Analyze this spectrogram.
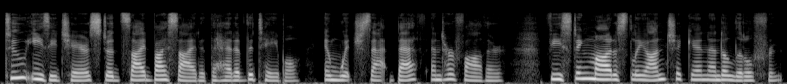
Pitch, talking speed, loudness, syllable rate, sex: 200 Hz, 215 wpm, -17 LUFS, 5.0 syllables/s, female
